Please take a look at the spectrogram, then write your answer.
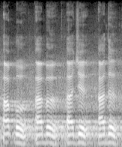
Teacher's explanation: قرآن مجید فرقان حمید میں جب یہ ساکن ہوں گے تو یہ جنبش دے کے ان کو پڑھا جائے گا ہلا کر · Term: حروف قلقلہ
